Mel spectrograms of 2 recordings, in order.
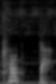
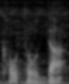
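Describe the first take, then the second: First: It is said as one contracted word. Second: It is said as two full words. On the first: "they just say kotta" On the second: "instead of saying koto da"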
